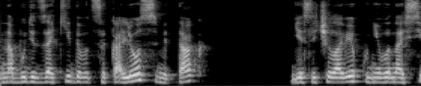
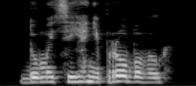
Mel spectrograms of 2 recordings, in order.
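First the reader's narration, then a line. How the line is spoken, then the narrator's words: Angry question. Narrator (Russian): зло спросил Олег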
